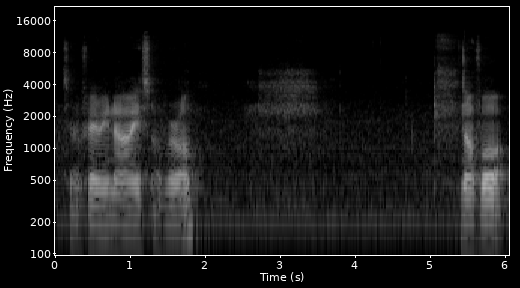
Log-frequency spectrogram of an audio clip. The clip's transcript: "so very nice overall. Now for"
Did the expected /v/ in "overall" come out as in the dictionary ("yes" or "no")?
yes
